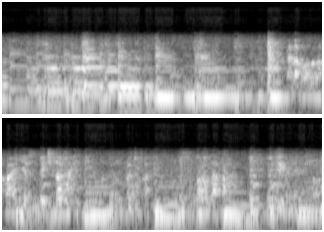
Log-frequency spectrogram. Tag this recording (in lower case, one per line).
strum
music
musical instrument
plucked string instrument
guitar
acoustic guitar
